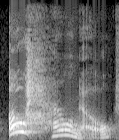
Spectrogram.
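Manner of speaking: high, drawn-out "oh hell no"; acted-out offended outrage; outraged refusal. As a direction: stretch it slowly in rising indignation. Reacts to being shoved.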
